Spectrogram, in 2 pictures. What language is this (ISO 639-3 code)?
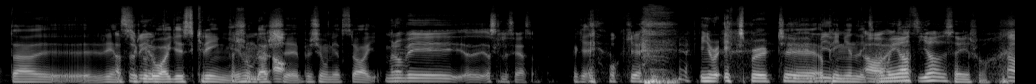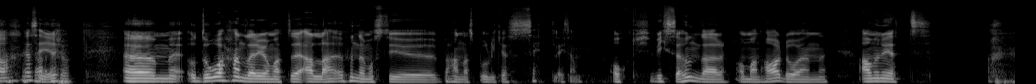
swe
